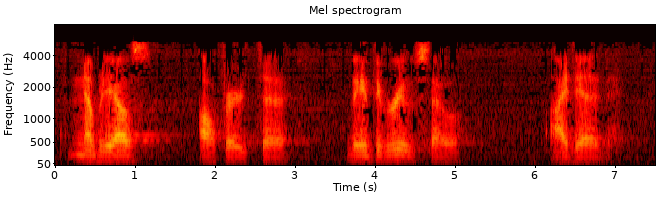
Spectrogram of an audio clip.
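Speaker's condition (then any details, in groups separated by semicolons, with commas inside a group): Ataxia; Friedreich's ataxia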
